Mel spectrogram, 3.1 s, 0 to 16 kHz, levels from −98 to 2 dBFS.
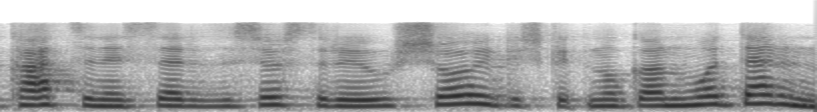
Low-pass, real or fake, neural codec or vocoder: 7.2 kHz; fake; codec, 16 kHz, 0.2 kbps, FocalCodec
